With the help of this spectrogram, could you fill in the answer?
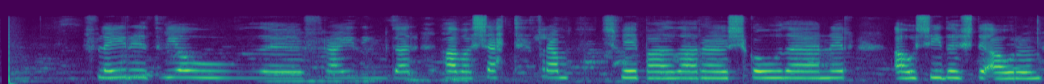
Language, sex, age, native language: Icelandic, female, 12, Icelandic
